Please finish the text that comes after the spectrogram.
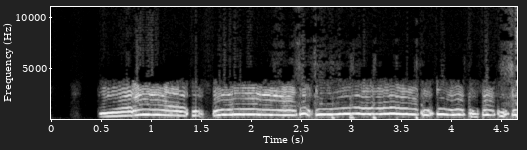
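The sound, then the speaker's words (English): A person's voice imitates a newborn baby crying, a loud, continuous, wavering wail with a strained, nasal tone, broken by brief catches for breath across several seconds. “I could do a newborn baby cry.”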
